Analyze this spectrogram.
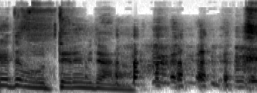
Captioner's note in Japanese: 爆笑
